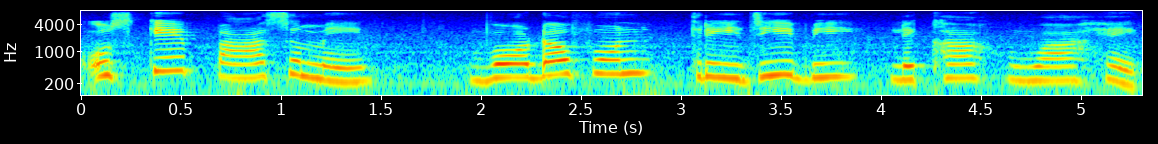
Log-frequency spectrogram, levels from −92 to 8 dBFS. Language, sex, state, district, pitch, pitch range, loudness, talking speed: Hindi, female, Madhya Pradesh, Dhar, 275 Hz, 245-310 Hz, -18 LUFS, 115 wpm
